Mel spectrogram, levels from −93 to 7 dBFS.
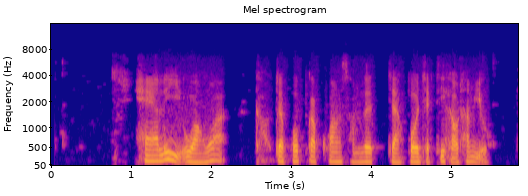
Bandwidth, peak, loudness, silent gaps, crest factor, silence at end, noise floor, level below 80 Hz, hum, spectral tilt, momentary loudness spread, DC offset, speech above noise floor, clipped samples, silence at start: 6.2 kHz; -2 dBFS; -20 LUFS; none; 20 dB; 0.4 s; -67 dBFS; -56 dBFS; none; -9.5 dB/octave; 18 LU; under 0.1%; 48 dB; under 0.1%; 0.8 s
